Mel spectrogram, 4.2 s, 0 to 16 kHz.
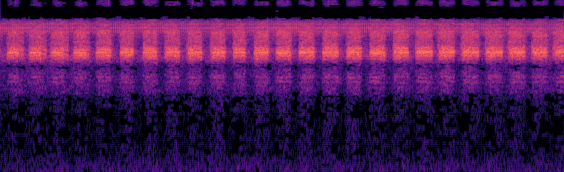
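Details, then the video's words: Summer chorus of cicadas in Provence, in the south of France, giving a shrill sizzling buzz pulsed steadily about three times a second, evenly spaced throughout. "Canto Cigarra 🦗 [ Escuchar les cigarras en verano 10 H]"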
